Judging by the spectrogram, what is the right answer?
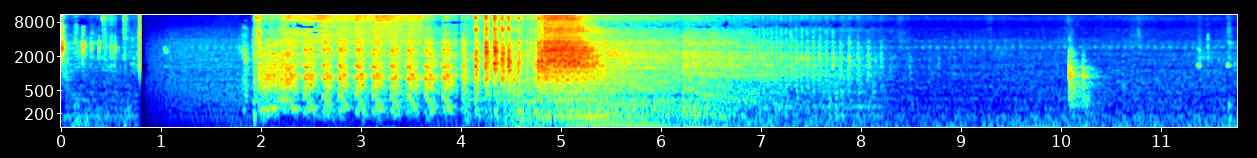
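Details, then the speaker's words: Abandoned John Deere 310 backhoe cranking on starting fluid with upper-cylinder lubricant: rough, uneven chuffs about three per second, then it catches and revs, knocking as it starts; cause unknown. "Man, hear that thing knocking when it, you hear that thing knocking when it starts?"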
